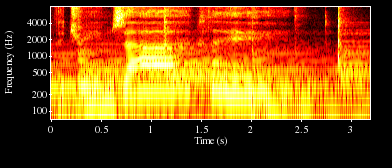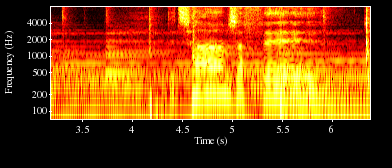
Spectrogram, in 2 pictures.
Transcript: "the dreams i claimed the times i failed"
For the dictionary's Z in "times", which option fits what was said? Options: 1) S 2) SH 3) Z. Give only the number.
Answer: 3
